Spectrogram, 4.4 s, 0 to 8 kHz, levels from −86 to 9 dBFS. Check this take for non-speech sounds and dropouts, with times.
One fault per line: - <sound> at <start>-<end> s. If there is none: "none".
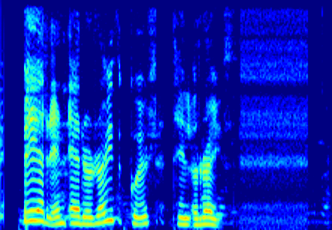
none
